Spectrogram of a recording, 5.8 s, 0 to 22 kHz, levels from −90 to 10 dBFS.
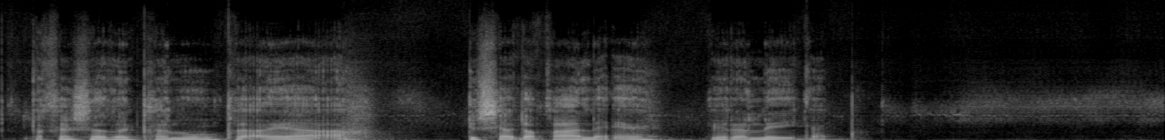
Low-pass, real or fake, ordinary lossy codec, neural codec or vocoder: none; fake; none; codec, 44.1 kHz, 1.7 kbps, Pupu-Codec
